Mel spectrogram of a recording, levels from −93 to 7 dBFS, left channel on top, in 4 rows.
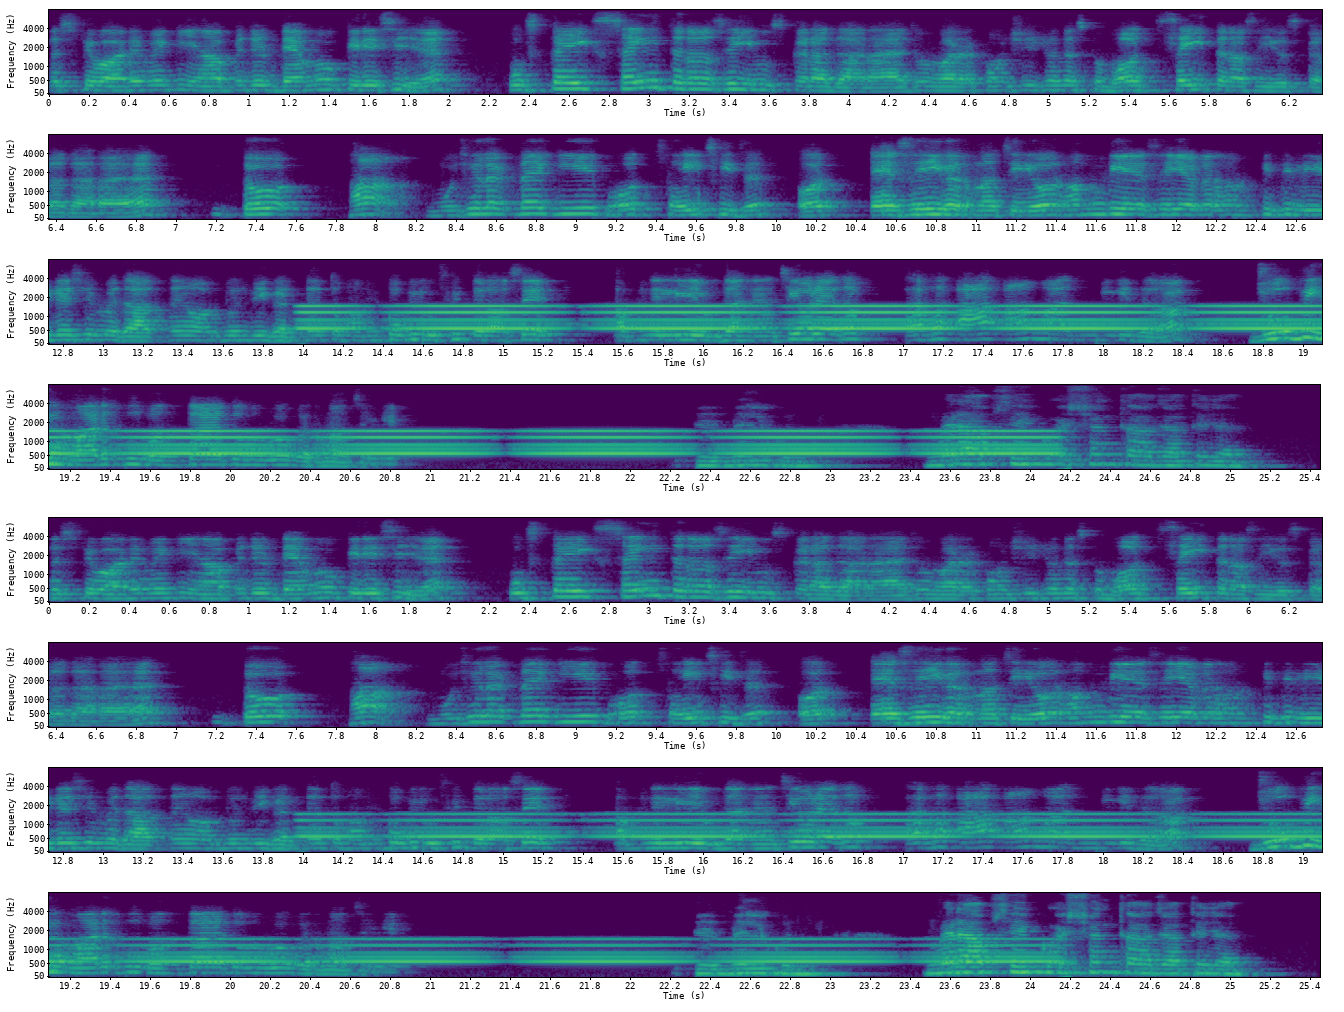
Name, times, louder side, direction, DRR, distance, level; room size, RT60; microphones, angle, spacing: voice 1, 0.0-7.6 7.9-15.3 15.6-18.5 18.7-20.8, left 2 dB, 25° left, 0.4 m, -30 dB
sound 1, 14.0-24.2, left 5 dB, 75° left, 0.5 m, -24 dB
voice 2, 22.3-23.1 23.5-25.1, right 5 dB, 85° right, 0.4 m, -29 dB
2.6 x 2.6 x 4.2 m
head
